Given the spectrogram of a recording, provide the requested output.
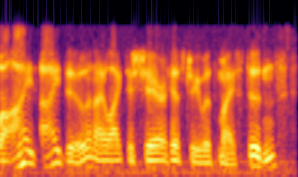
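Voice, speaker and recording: A man, a teacher calling in to a television program, answering politely and haltingly with many fillers. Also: lowish voice, animated, a little hiss or hum. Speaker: teacher and call-in guest. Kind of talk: phone interview. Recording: muffled phone line on broadcast.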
